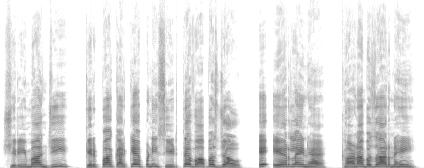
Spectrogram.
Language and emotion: Punjabi, angry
